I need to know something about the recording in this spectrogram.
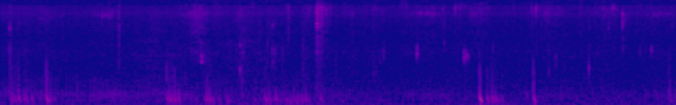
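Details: Domestic cats and kittens just awake in the morning, a low continuous purr pulsing gently, broken by soft rustling and brief small clicks, including a sharper tap near the end.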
